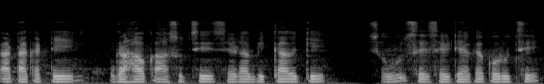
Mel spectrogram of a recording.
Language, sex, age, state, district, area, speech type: Odia, male, 18-30, Odisha, Malkangiri, urban, spontaneous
